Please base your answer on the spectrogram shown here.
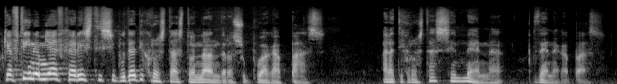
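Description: A man's voice: fairly low pitch, very animated, fairly bright tone. An actor playing a witty, ironic married man who flirts by argument in a Greek radio play, with articulate, theatrical delivery. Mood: provoking.

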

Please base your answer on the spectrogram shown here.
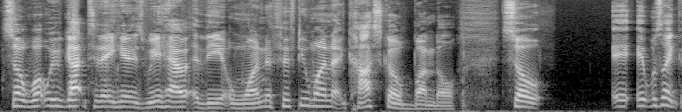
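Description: A man hosting a card-opening video, chatting casually and a little hoarse from a cold, often restarting phrases and laughing as he talks. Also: fairly high pitch, a bit bright, no room sound, studio quality. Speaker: card-opening channel host. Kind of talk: casual unboxing chat. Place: indoors at a table, hands on camera.

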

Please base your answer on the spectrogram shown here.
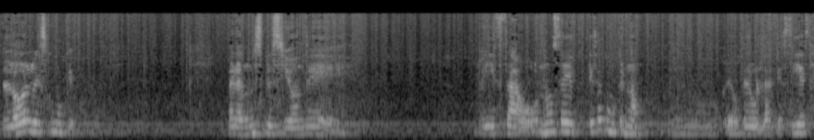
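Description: A young woman from Mexico with a Mexican accent, chatting casually and a little haltingly to camera in her living room. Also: mid-range voice, steady tone, creaky. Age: young adult. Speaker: vlogger. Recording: distant mic, noisy room ambience.

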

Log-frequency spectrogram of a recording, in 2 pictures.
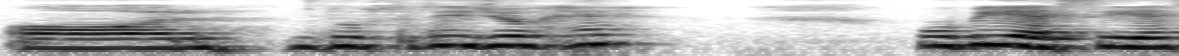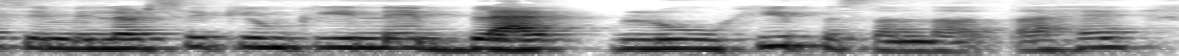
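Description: A woman's voice: a little high, steady tone, unhurried, dark tone. Chatty woman vlogger in an echoey room. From Himachal Pradesh, India. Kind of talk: casual shopping haul chat. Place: bedroom at home, indoors. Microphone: camera in front, medium framing.

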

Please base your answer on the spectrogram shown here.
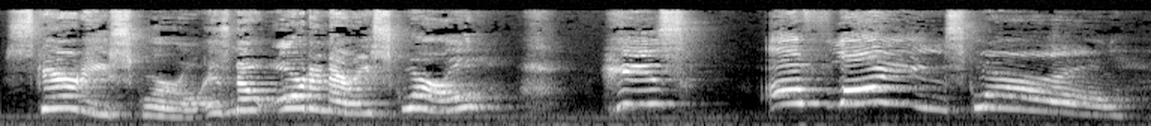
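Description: A middle-aged woman reading a picture book aloud to young children with expressive, dramatic emphasis and chatty asides, as a storytime host. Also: very high-pitched, slow. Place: small indoor room. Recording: roomy, echoing indoor sound.

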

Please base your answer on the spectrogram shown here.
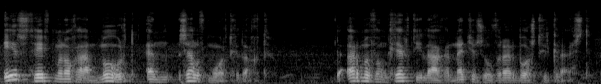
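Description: Casting: grave gentleman witness for an old radio drama, played by a man, low measured voice, slight hiss. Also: lively intonation, lightly acted. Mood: grave, sombre. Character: sober, earnest gentleman witness, Mr. Lichtveld. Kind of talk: Dutch radio play acting.

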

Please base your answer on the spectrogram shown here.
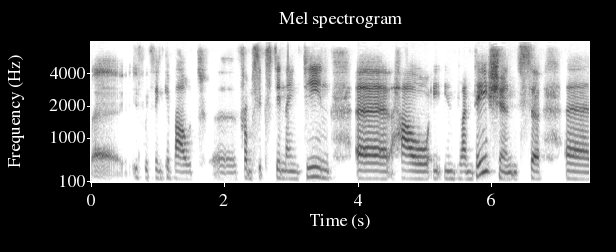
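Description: Low-voiced woman on a video call. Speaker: academic researcher, panel speaker. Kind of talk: explanatory panel talk. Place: indoor room, video call. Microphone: headset on a video call. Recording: dull, lo-fi video call audio.

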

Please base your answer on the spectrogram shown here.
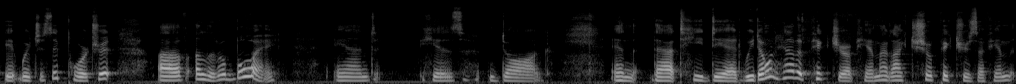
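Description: A woman presenting an art lesson for children, explaining in short halting phrases and asking the young listeners simple questions. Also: medium pitch, dark tone.

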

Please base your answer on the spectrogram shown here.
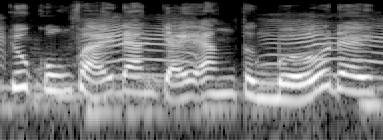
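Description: An actor voicing a down-on-his-luck thief with a soft heart in an animated cartoon, troubled and soothing. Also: extremely high pitch, fast. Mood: pleading, soothing. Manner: troubled, soothing, speaking to a baby. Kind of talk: Vietnamese animated cartoon dialogue. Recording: music behind the voice.

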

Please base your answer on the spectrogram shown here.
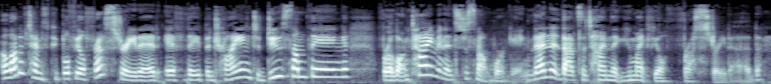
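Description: A middle-aged woman reading a picture book aloud to young children, expressive and questioning, explaining things simply as she goes. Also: fairly high pitch, measured pace. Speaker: read-along storyteller for young children. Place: small room at home.

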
